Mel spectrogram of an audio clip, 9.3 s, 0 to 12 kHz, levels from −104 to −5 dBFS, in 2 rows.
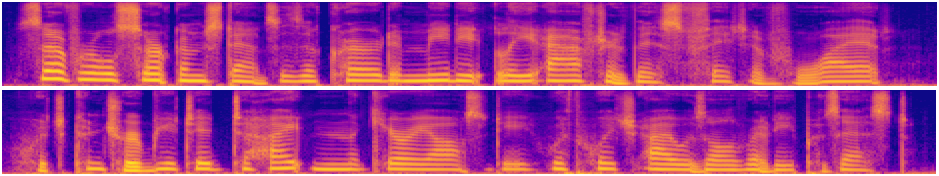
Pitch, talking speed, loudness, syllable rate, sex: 205 Hz, 135 wpm, -21 LUFS, 5.1 syllables/s, female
